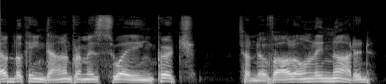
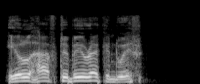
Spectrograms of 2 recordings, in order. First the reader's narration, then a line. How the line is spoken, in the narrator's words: called up to Sandoval in a resolved tone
